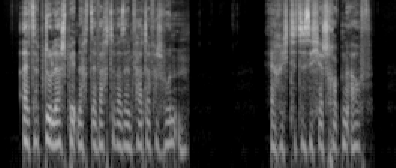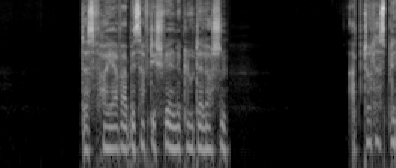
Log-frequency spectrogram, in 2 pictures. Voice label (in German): Reiki Hoerbuch; LOFT VOICES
